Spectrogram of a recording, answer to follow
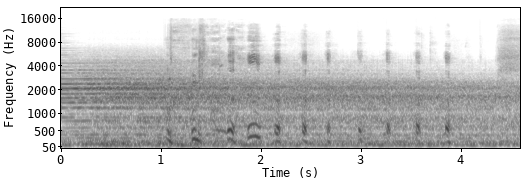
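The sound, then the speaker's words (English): A guitar played through a reverb pedal with presets and knobs for mix, gravity, feedback and size: a steady electrical hum, then a run of plucked notes about once or twice a second, each washing into a long, shimmering tail. “It's got some presets. It's got a couple of knobs. It's a friggin' reverb.”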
